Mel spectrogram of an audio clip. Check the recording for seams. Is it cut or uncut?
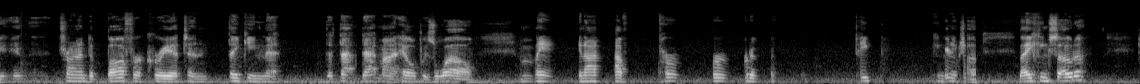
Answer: cut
